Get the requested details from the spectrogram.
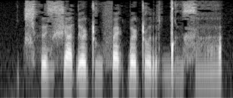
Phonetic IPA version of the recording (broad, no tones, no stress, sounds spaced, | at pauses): t͡ɕʰ ɘ z ʃ a ɗ ə ʈ o̤ f æ k͡p ə ʈ o r ɡ͡ǃ ə̤ x a̤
